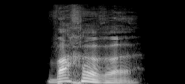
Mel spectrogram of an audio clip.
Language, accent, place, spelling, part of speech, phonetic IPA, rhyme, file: German, Germany, Berlin, wachere, adjective, [ˈvaxəʁə], -axəʁə, De-wachere.ogg
- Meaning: inflection of wach: 1. strong/mixed nominative/accusative feminine singular comparative degree 2. strong nominative/accusative plural comparative degree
